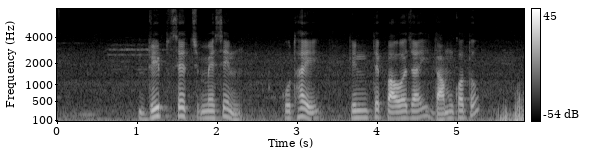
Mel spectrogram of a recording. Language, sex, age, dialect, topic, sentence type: Bengali, male, 18-24, Standard Colloquial, agriculture, question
